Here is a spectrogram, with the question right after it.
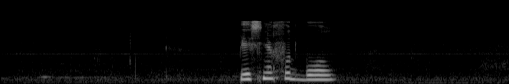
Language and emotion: Russian, neutral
